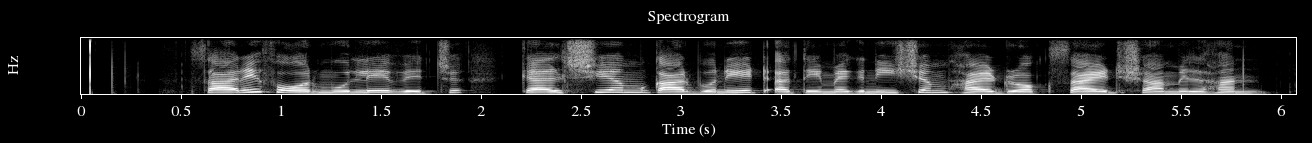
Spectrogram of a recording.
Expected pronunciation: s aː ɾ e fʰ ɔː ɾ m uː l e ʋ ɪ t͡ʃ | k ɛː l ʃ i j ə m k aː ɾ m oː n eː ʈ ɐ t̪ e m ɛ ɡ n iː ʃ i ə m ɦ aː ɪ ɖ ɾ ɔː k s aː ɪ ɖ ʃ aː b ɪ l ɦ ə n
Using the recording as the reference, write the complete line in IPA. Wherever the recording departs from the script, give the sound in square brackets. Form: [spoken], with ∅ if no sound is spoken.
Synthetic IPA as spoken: s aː ɾ e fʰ ɔː ɾ m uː l e ʋ ɪ t͡ʃ | k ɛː l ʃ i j ə m k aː ɾ [b] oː n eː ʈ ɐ t̪ e m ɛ ɡ n iː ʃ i ə m ɦ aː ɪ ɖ ɾ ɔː k s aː ɪ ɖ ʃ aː [m] ɪ l ɦ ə n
